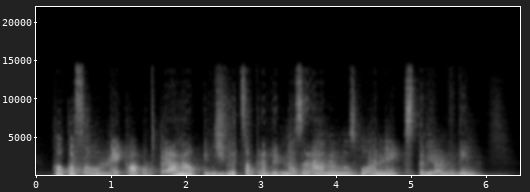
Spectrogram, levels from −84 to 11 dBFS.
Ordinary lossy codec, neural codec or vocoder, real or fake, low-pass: none; codec, 44.1 kHz, 0.9 kbps, DAC; fake; 14.4 kHz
